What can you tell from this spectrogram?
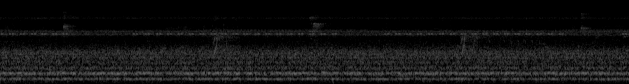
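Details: Continuous bee buzz forming an even, droning hum with stacked overtones. A few faint high chirps break in now and then.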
